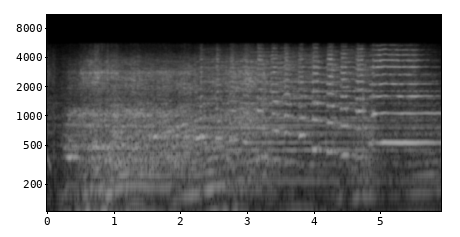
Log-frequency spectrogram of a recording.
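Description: A car engine roars loudly and steadily as the car takes off out of a parking lot behind a line of parked cars, its revving tone holding for several seconds with slight pulsing toward the end, as though accelerating away. No voices are heard.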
